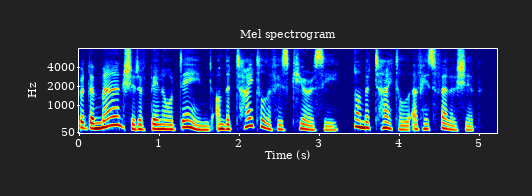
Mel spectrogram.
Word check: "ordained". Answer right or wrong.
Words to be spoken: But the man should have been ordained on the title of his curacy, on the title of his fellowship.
right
